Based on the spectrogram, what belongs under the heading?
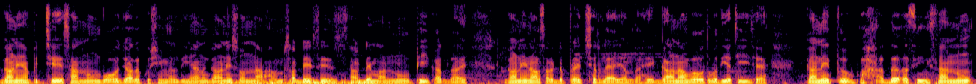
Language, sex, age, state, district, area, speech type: Punjabi, male, 18-30, Punjab, Muktsar, rural, spontaneous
